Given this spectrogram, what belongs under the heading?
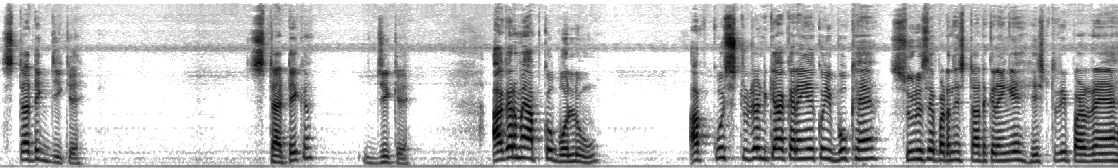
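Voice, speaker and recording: A young man teaching a study-strategy lesson, talking directly to viewers and often checking in with rhetorical questions. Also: high voice. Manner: direct, coaxing, addresses viewers as brother. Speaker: exam prep teacher.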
